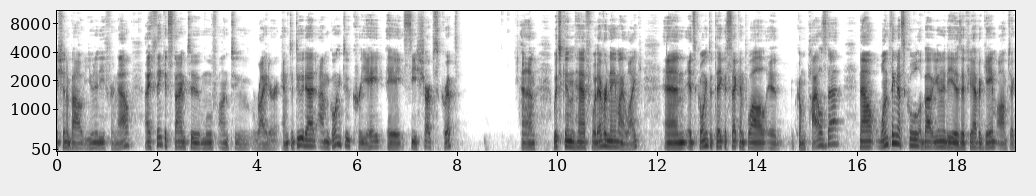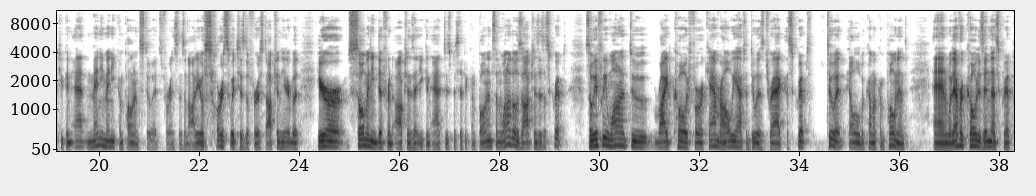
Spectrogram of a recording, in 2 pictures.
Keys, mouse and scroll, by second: 1.4 click, 2.8 click, 4.4 right click, 6.1 click, 7.3 click, 8.8 click, 17.0 click, 19.6 click, 23.6-24.1 scroll down 1, 24.4-25.2 scroll up 3, 27.9 click, 30.1 click, 32.3-34.4 drag.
